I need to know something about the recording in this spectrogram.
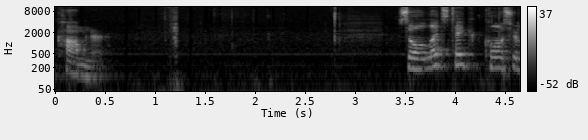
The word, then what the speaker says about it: Comnor: There is one instance of the glyph, and that is in the word the name Comnor, that's pronounced Comner.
